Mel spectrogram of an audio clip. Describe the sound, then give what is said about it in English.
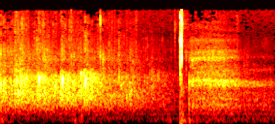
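Applause from an audience at Loma Linda Church during a birthday welcome: a broad, even patter of clapping that gradually thins and fades, broken by one sharp pop partway through. “So let's give them a hand. We welcome you.”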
